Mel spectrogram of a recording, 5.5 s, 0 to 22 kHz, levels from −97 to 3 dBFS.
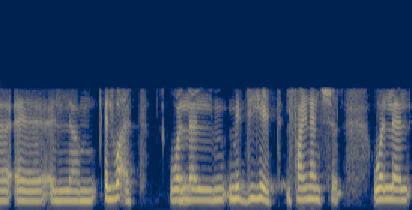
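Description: No technical fault can be heard anywhere in the speech recording, which keeps a steady, continuous signal throughout.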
